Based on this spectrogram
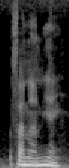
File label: "sananiai", Wamesa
